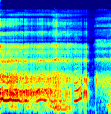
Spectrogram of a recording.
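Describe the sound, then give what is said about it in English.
A voice imitates the strained, wheezy breathing of an airway blocked by diphtheria: drawn-out, rasping vocal breaths with a whimpering tone, ending in a short gasp. “eventually it starts cutting off your airway, and you start breathing like,”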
